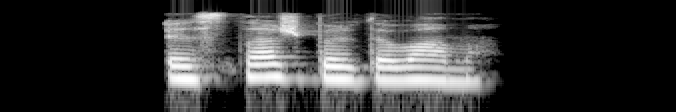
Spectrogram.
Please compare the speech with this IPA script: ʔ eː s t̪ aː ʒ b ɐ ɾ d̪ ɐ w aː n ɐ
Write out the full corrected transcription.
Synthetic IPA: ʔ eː s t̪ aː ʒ b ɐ ɾ d̪ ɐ w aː m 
